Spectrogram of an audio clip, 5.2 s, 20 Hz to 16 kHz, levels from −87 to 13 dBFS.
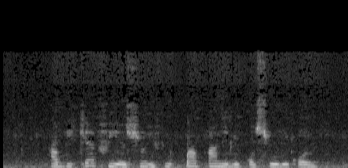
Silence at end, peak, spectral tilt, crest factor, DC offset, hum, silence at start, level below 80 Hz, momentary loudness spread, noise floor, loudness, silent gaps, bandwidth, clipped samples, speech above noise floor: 0.05 s; -4 dBFS; -6 dB/octave; 18 dB; under 0.1%; none; 0.05 s; -46 dBFS; 11 LU; -46 dBFS; -21 LUFS; none; 11.5 kHz; under 0.1%; 25 dB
